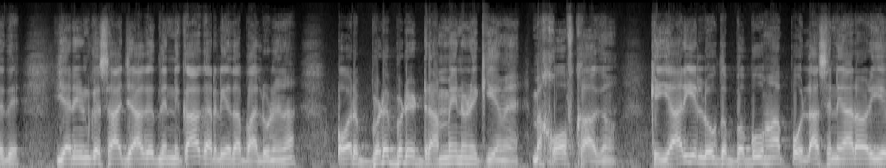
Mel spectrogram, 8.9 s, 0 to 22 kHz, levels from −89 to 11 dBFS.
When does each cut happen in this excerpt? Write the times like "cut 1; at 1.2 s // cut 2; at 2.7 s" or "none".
cut 1; at 5.2 s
